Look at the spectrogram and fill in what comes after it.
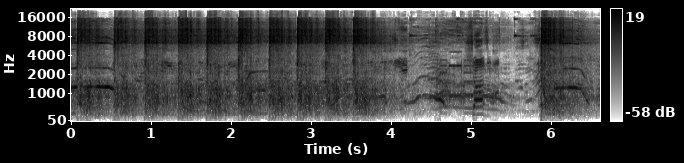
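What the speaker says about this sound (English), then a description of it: "Shots fired! Shots fired!" Rapid bursts of gunshots ring out at a police call in Baltimore, a dense volley of sharp cracks for about four seconds, then a pause and another burst, with shouting voices amid the firing.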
